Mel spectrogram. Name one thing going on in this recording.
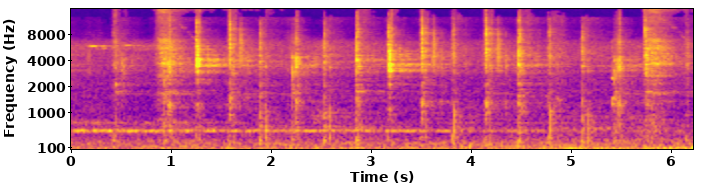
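Footsteps crunch quickly and steadily on snowy ground.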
